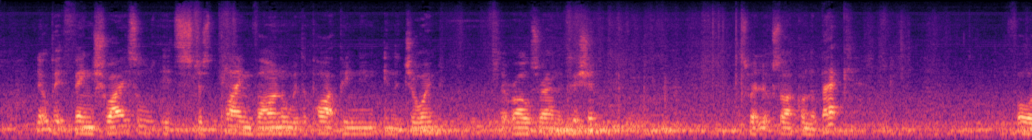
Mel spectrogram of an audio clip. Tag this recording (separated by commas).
Speech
